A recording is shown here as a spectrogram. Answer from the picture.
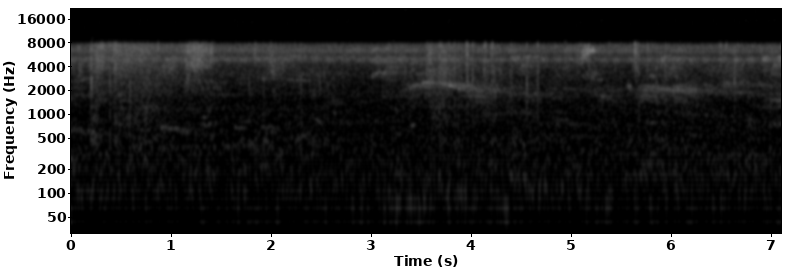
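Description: Faint outdoor ambience with a few short, scattered bird chirps over a low steady background hum.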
